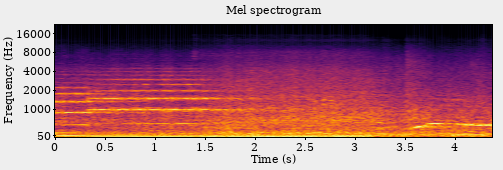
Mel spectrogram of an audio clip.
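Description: Two-tone emergency vehicle siren sounding over street traffic: a lower note, then a higher note held for about two seconds before it fades. The traffic rumble drops away about three seconds in.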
